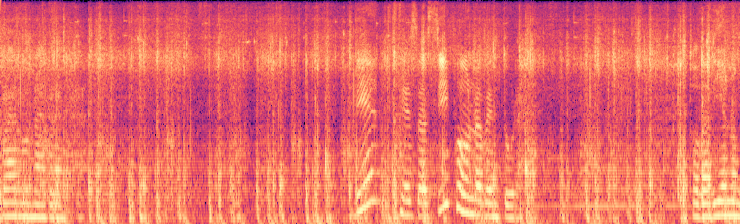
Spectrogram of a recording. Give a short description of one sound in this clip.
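A horse's hooves thud steadily on soft ground at a gallop.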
